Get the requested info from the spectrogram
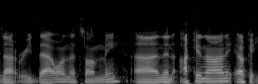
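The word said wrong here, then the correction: Akane-banashi: How is this thing pronounced? – So how I would say it would be Akani. Akani. Akani Manashi. – Akani Banashi. Okay, Akani Banashi.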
